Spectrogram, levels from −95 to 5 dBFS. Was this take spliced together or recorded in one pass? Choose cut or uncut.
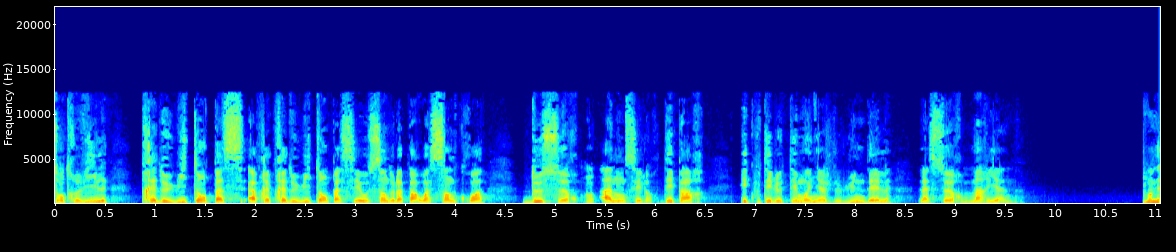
uncut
